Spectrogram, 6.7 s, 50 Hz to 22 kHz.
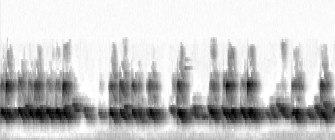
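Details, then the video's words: Continuous high-pitched warbling from a caged white-eye, 29 April 2022, no health supplements: quick chattering notes strung into long run-on phrases with piercing sharper accents, one short gap near the middle. "Mata Puteh Hercules buka sing"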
